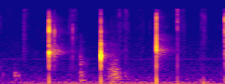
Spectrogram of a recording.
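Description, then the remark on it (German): Knuckles cracking as the hands are bent and all the fingers are cracked, four sharp distinct pops spaced about half a second apart, with a few fainter crackles in between and no talking. “Das waren alle meine Finger okay. die geknackt ah. haben.”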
